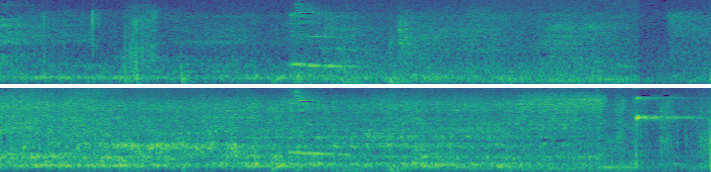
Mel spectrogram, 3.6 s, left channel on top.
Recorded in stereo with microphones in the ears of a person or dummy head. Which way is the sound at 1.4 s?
75° right (ahead or behind).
